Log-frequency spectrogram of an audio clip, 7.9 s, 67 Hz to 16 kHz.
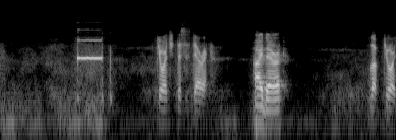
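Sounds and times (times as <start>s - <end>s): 
steady electronic answering machine beep: 1.5s - 2.2s
speech: 3.3s - 4.3s, 5.0s - 5.8s, 7.4s - 7.9s.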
